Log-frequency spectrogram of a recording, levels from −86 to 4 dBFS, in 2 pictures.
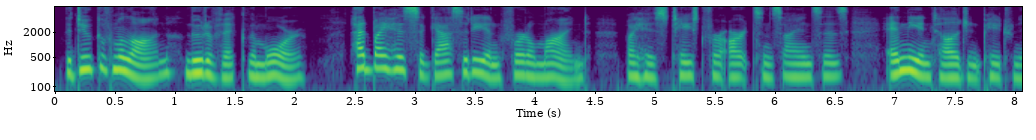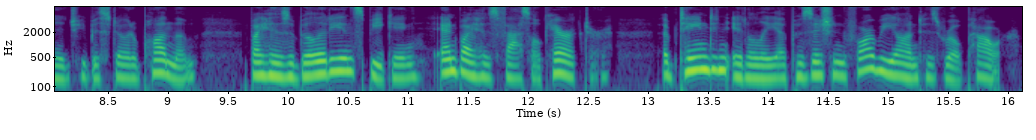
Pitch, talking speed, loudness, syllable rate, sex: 190 Hz, 180 wpm, -19 LUFS, 6.0 syllables/s, female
